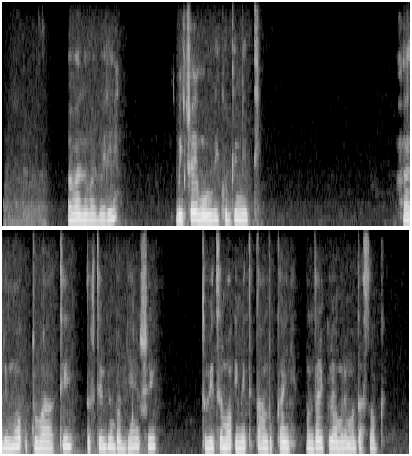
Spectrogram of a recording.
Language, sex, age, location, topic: Kinyarwanda, female, 18-24, Huye, agriculture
